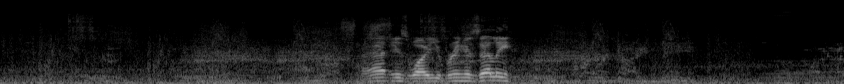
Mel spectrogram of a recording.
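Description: Laser weapons zap and crackle in a video game battle.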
